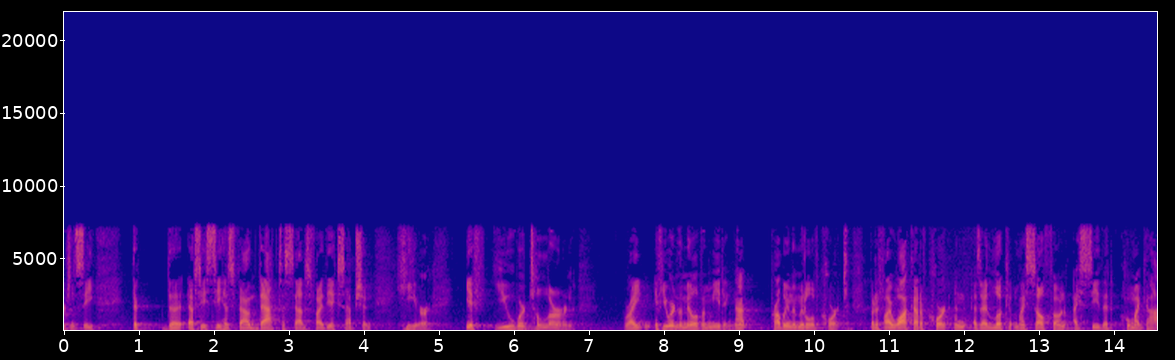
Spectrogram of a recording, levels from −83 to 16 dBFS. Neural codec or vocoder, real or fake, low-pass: none; real; 7.2 kHz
